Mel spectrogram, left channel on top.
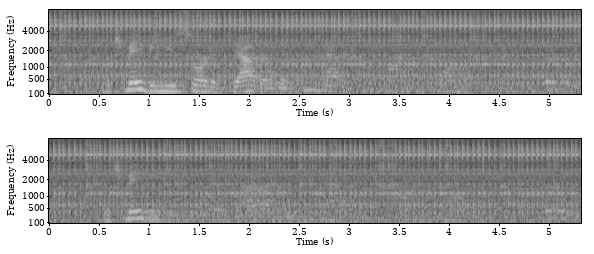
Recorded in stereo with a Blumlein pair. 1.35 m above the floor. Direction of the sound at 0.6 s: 5° right.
